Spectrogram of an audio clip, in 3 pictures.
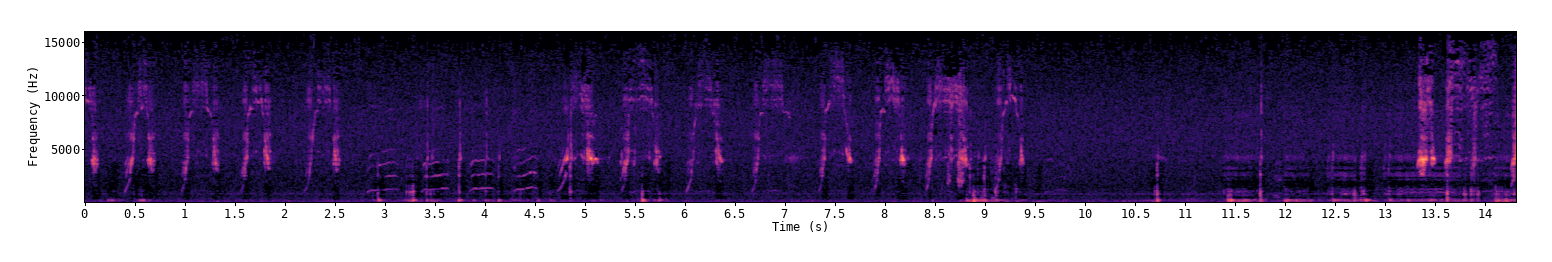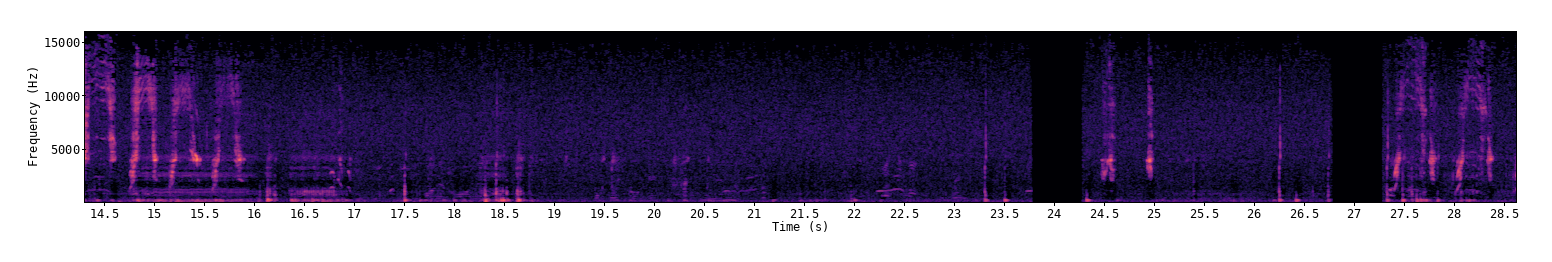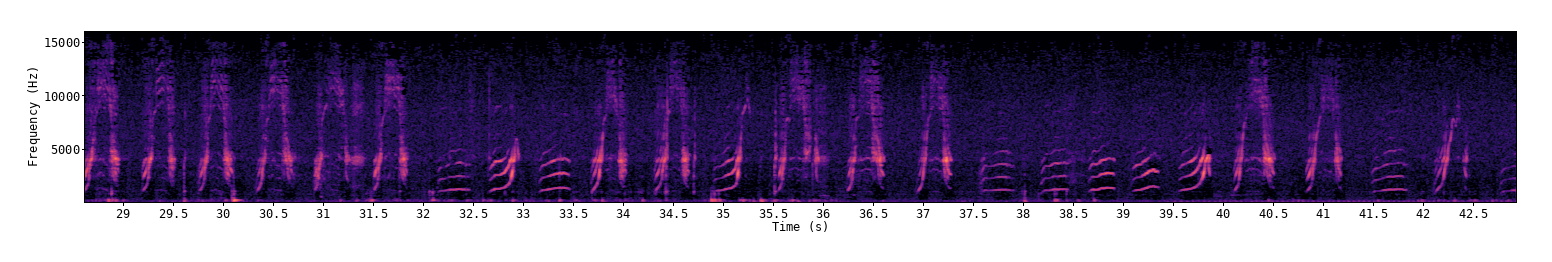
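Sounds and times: baby monkey squealing: 0.0s - 9.8s, 13.2s - 17.0s, 22.2s - 22.6s, 27.3s - 42.9s
rustling and thumps of movement: 8.8s - 9.6s, 10.6s - 22.2s.

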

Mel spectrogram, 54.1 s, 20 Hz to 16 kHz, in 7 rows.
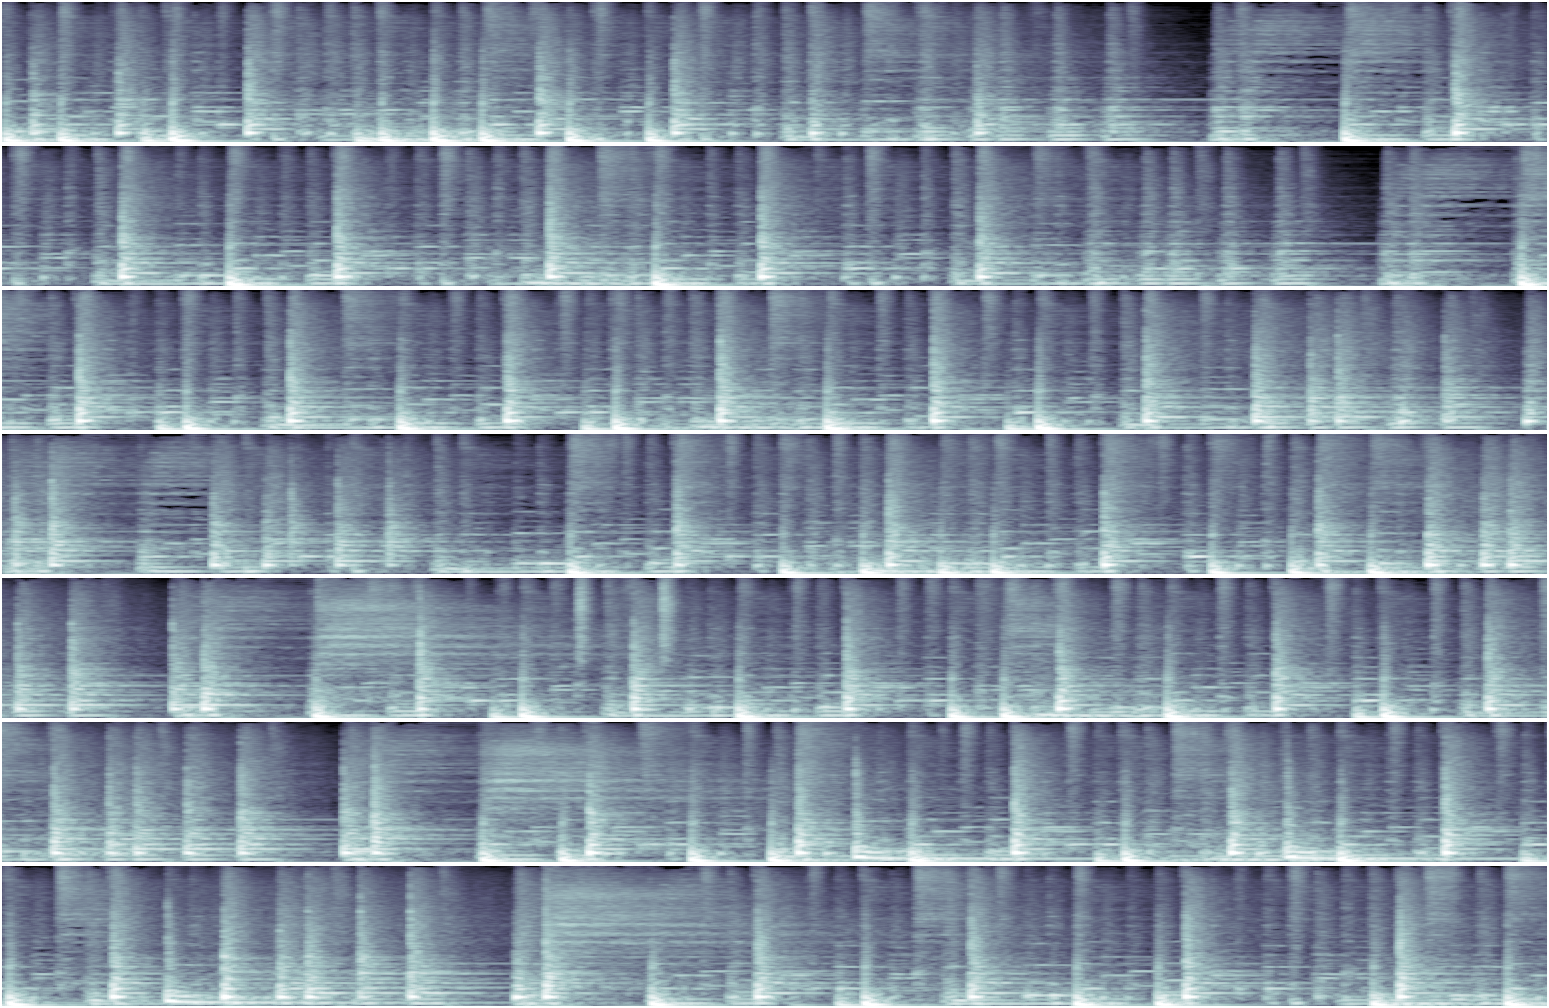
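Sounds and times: drum kit groove: 0.0s - 54.0s.

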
